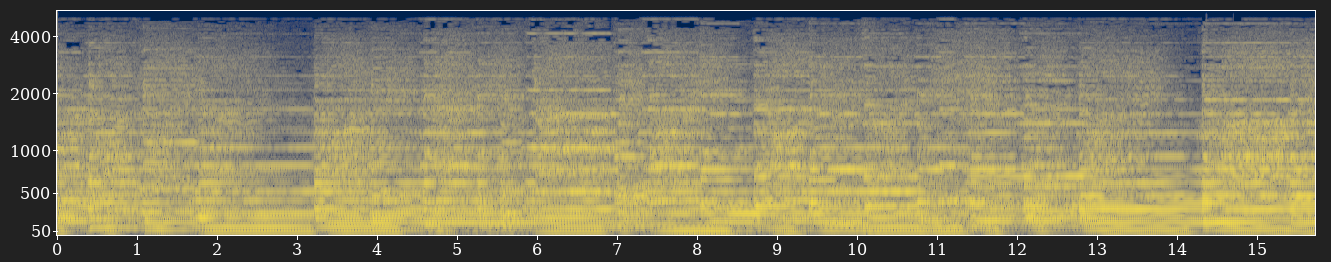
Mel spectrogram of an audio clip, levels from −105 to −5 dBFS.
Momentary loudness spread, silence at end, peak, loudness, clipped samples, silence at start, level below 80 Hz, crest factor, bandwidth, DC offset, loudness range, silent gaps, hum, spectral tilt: 4 LU; 0 s; 0 dBFS; -14 LUFS; under 0.1%; 0 s; -26 dBFS; 14 dB; 5.2 kHz; under 0.1%; 2 LU; none; none; -10.5 dB/octave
